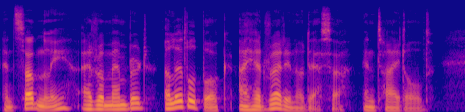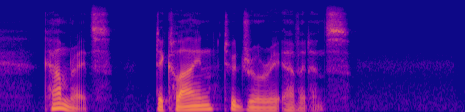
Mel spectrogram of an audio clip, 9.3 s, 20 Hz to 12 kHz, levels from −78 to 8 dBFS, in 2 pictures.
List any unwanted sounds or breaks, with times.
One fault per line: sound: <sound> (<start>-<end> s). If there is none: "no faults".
no faults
